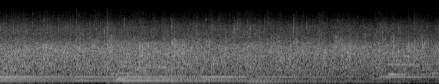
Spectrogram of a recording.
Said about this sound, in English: Come on. Come on, church. Give them a hand clap. Hallelujah.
